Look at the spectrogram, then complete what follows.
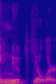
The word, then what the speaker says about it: nuclear: But anyway, I'll say nuclear too. There's no U. There's no second U, I should say. I know, and there are even some physicists who will pronounce it that way. And I've heard that, and it bothers me.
